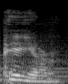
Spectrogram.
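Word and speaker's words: heir: ini, dari kata daftar ini, kata-kata ini tidak diucapkan. Kita lihat, an air, an hour, an honor, sebuah kehormatan, 1 jam, dan seorang ahli waris.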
